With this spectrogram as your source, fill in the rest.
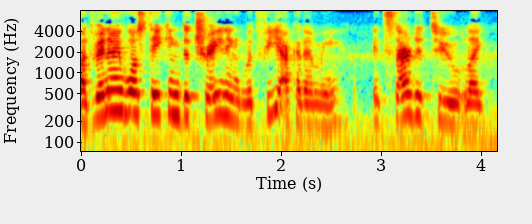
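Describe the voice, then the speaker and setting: A woman speaks with a Central European accent. Noticeable background noise is present. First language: non-English (European). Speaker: permanent makeup artist and educator. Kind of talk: interview.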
